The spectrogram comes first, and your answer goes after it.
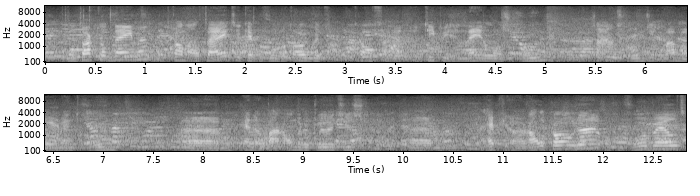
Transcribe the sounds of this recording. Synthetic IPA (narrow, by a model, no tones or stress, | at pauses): kɔntɑk̚tɔpnejməndɑtkɑnɑlˠtɛjtɪkɦɛb̚ɛjvoːɹbeːlˠtowkət | əkɑtfɔnəətipɪsənːejdəlɑnsəfrun | staːsfrunsɪnmamonnəmɛntəfrun | ɛnənpaːɾʔɑ̰ndərəkløːɹtjəs | ə | ɦɛpjəərɑlˠkowdəɔfənvoːɹbeːlˠt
